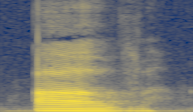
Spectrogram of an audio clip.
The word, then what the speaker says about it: of: Of, la pronunciación fonética sería A-F, pero la F es muy suave. Casi, casi entre la F y la V. Of. A-F. Of. The sería D-A. The. Por último, devil, la pronunciación fonética sería D-E-V-O-L.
